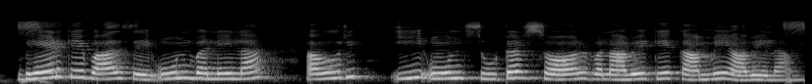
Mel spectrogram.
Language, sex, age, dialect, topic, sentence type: Bhojpuri, female, 25-30, Southern / Standard, agriculture, statement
